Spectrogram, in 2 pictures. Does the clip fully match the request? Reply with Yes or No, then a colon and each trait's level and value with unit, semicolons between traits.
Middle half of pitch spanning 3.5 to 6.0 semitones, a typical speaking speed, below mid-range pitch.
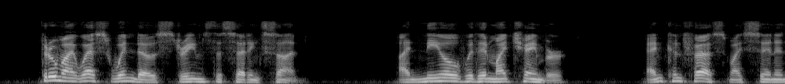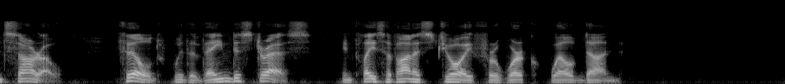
No: average, 4.2 semitones; slow, 120 wpm; low, 120 Hz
